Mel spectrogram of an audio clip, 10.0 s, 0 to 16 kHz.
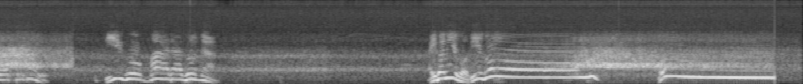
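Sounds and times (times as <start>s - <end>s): man commentating with long calls: 0.0s - 10.0s
stadium crowd noise: 0.0s - 10.0s.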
